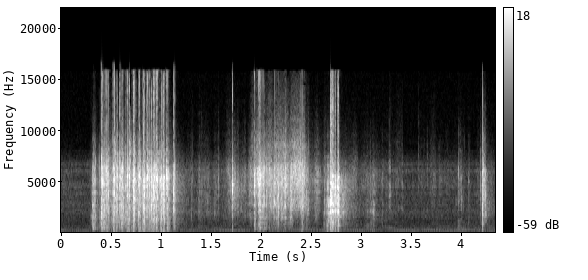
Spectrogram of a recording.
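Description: Tarot cards sliding and rubbing against each other as a hand gathers them up from the table: two rustling swishes, the first about half a second in and the second about two seconds in, with a few sharp card clicks.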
